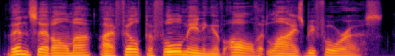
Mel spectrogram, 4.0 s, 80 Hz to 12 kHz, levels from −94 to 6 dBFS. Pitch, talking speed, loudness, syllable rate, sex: 145 Hz, 210 wpm, -16 LUFS, 4.9 syllables/s, male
